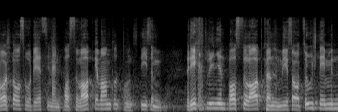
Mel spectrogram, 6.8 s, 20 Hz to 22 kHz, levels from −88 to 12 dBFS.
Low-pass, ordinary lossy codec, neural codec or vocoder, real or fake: none; none; codec, 24 kHz, 1 kbps, SNAC; fake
